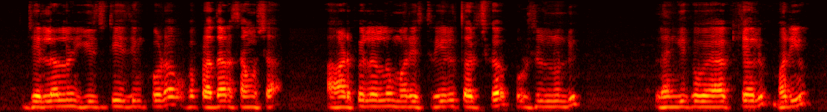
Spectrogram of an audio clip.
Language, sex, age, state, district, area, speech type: Telugu, male, 60+, Andhra Pradesh, East Godavari, rural, spontaneous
